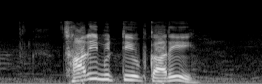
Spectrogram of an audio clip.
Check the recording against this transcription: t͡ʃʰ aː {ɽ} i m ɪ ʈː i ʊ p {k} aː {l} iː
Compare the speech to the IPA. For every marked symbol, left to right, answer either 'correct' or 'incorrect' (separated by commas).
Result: incorrect, correct, incorrect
